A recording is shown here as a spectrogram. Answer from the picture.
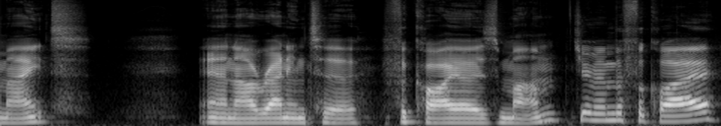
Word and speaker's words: Whakaio: How do you get Fakayo out of Whack? Well, it's spelled with a W. So the WH is pronounced F.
